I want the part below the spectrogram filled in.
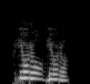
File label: Japanese Shape, Ideo Phones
